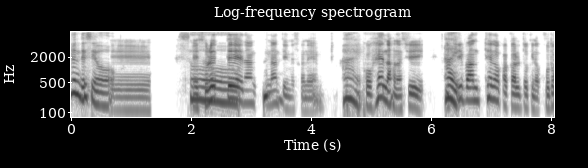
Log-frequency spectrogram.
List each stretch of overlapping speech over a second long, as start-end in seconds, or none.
2.0-3.5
